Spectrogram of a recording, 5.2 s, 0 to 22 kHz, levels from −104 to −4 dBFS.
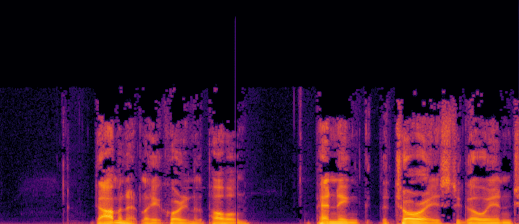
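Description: The audio was likely squeezed through MP3 compression at a low bitrate, around 64 kbps, so the encoder runs short of bits, lops off the treble and lets weak frequency lines flicker in and out between frames. Throughout, this gives a plainly audible watery, swirly texture with metallic edges and smeared attacks. Separately, a stretch of damaged data in the compressed stream makes the decoder misread its frames and lose sync, and from 2.34 to 2.38 s this comes through as a brief chirp or blip before the sound resumes.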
